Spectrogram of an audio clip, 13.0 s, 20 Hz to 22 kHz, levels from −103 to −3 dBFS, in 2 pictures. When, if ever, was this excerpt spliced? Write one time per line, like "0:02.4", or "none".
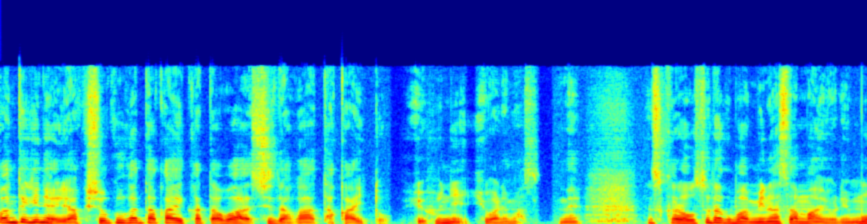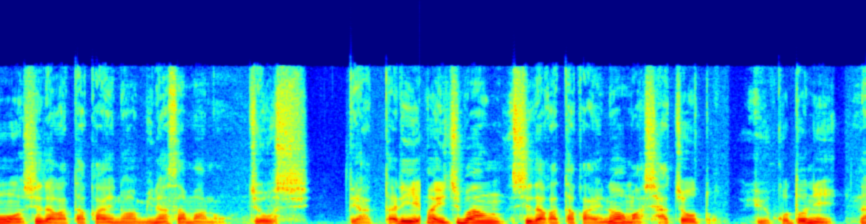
0:09.6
